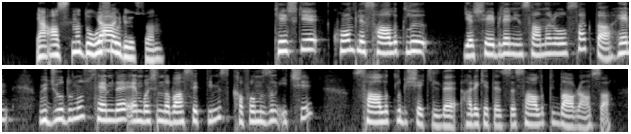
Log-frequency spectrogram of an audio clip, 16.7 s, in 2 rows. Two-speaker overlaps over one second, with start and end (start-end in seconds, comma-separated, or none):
none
